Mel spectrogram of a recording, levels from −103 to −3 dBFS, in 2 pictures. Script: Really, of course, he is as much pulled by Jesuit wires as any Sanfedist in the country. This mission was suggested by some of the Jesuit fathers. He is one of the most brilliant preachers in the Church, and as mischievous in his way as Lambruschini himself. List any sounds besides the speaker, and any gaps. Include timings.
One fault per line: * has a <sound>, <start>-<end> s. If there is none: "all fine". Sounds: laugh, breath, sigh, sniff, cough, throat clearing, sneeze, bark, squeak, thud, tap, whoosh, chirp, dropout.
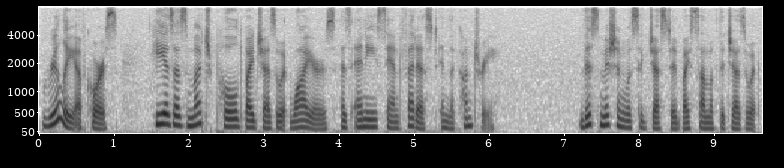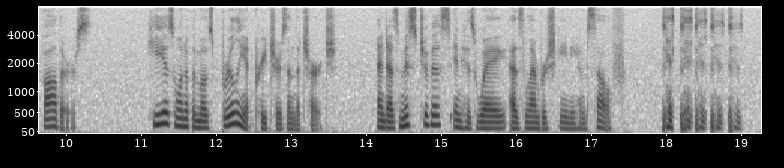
* has a laugh, 17.9-19.0 s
